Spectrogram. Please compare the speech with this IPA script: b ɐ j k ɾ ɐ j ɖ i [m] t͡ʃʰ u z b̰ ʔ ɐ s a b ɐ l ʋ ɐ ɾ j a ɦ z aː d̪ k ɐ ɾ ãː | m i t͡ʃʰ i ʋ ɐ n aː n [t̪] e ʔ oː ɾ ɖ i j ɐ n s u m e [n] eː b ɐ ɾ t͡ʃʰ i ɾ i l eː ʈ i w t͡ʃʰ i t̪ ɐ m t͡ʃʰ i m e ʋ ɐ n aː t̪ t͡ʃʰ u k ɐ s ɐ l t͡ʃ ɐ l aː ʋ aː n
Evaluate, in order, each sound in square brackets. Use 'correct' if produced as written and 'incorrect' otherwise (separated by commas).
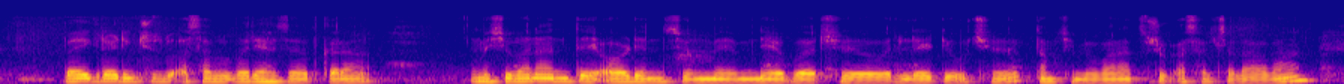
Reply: incorrect, correct, correct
